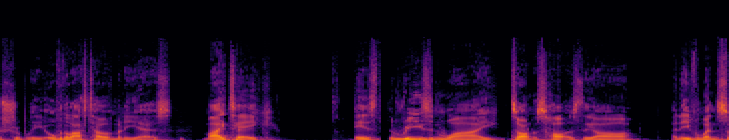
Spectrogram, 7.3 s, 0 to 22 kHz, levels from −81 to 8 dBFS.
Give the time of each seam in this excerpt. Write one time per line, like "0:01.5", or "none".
0:01.9
0:03.8
0:05.1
